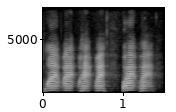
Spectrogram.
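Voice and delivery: same-tone duck call quacks, high and even; duck call honks. Shown as a demonstration. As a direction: honk out a flat repeated duck call. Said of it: "They'll go like".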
